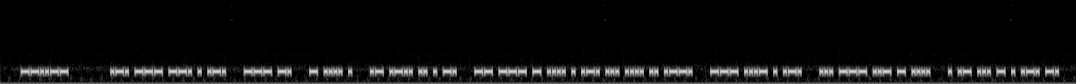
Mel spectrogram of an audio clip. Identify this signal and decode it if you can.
Morse code, heard as a keyed tone, about 50 wpm, 600 Hz. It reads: , ROGER ON THE ALIEN MOTHERSHIP OVER SOUTH EASTERN
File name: archived / CRSnet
